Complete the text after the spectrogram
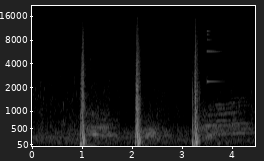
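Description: A sword strikes a creature with sharp, heavy hits.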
